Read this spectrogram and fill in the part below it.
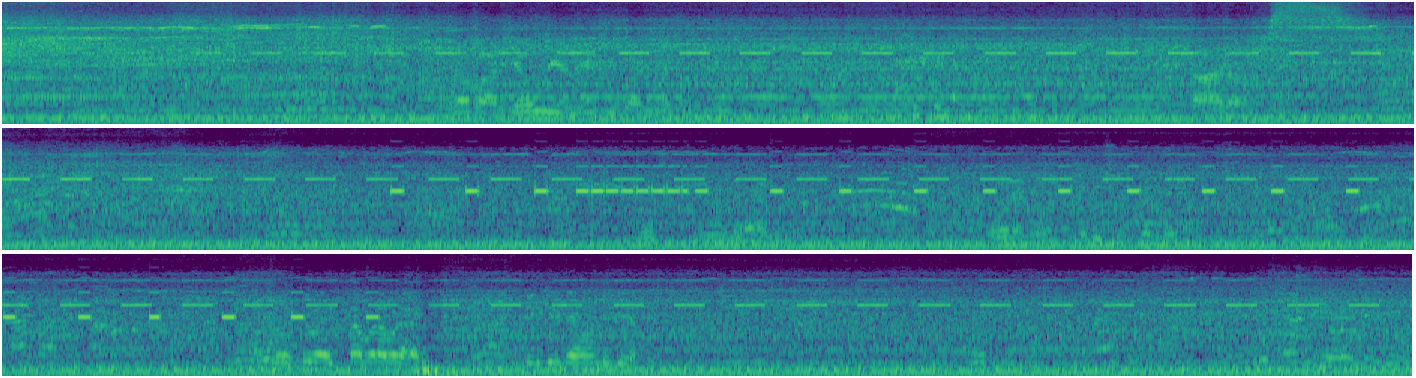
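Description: A drone buzzes steadily overhead.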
